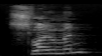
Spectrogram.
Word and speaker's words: Sloman: Sloman, is that the pronunciation? – That's the one, yeah.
